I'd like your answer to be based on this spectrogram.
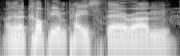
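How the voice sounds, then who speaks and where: A young man runs a live online prize draw, chatty and upbeat as he talks straight to his viewers. His voice is smooth and resonant, and it sounds close and dry with no room around it. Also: medium pitch, steady tone, fairly quick, darkish tone, dry recording. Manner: chatty and upbeat, calls viewers lovelies and brother. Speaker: live competition draw host. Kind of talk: casual livestream chat.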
